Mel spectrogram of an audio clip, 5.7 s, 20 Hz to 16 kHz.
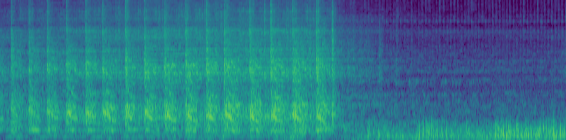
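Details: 1972 Plymouth Valiant A-body cold start; steady starter cranking about two to three pulls a second, catches after about three seconds, oil pressure comes up and it settles into an even idle.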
